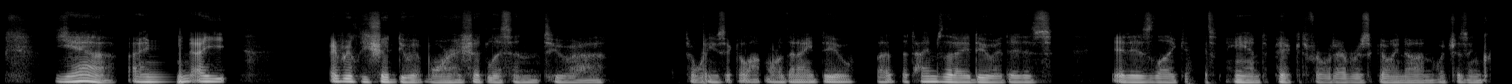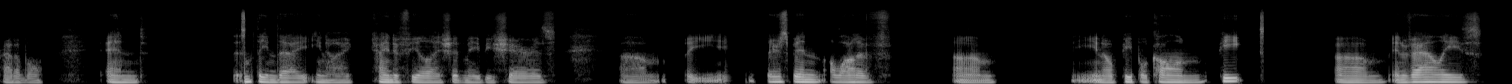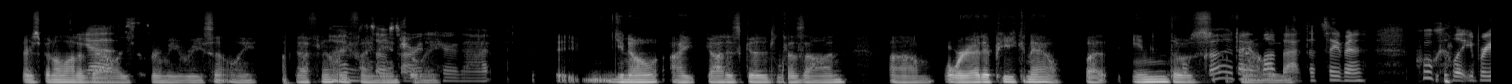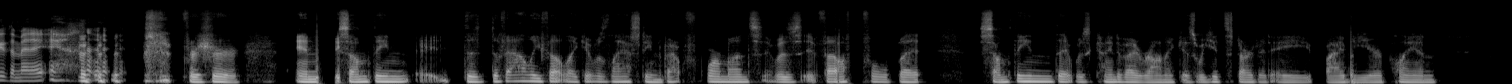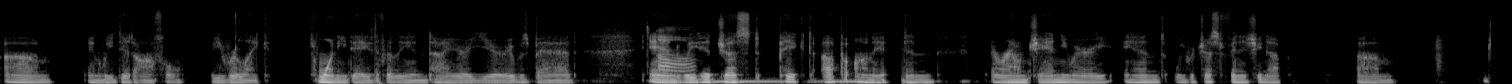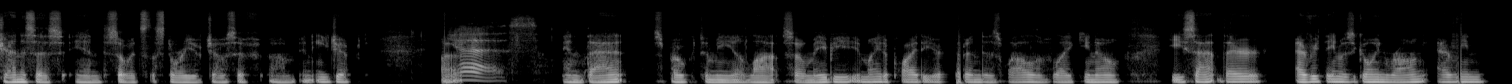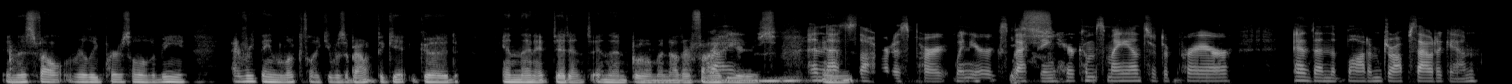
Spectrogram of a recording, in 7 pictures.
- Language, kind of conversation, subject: English, unstructured, What small rituals or treats do you enjoy to celebrate little milestones, and why do they matter?
- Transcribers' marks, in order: tapping; other noise; chuckle; other background noise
